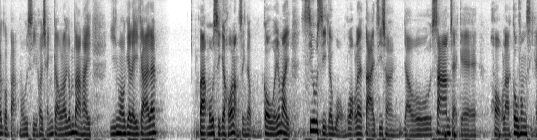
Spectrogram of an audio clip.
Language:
Chinese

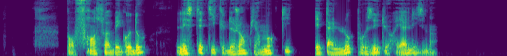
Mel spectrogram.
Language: French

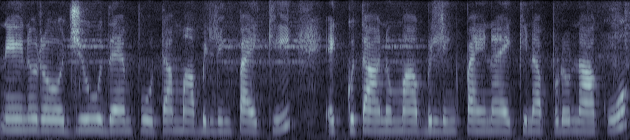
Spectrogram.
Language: Telugu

